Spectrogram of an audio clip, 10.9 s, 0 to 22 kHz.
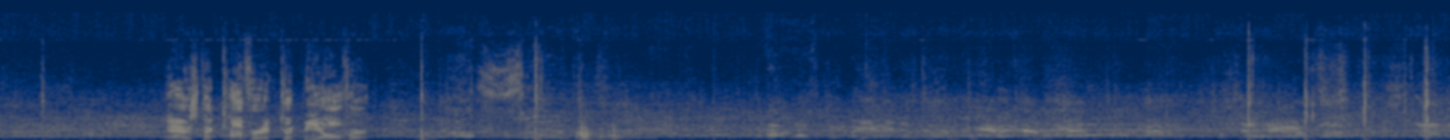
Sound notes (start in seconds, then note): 4.0 body thudding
